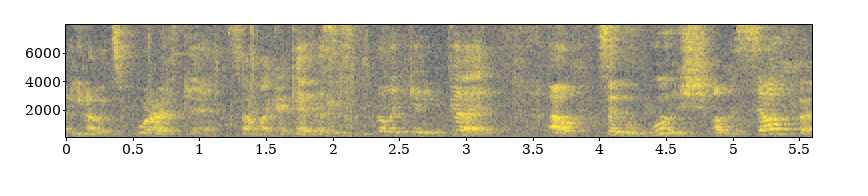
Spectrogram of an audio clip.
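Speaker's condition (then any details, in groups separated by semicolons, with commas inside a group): No condition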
